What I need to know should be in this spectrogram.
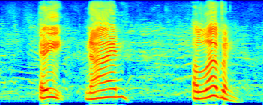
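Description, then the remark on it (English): A rowdy live audience shouts answers in three loud, raised bursts, each about half a second, over a low murmur of crowd chatter. “It's a rowdy crowd.”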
